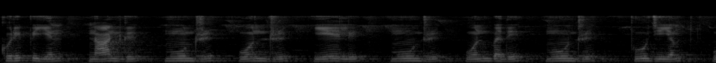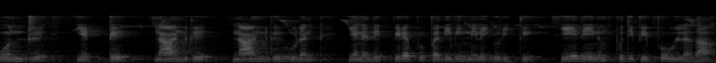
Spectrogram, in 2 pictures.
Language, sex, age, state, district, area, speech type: Tamil, male, 18-30, Tamil Nadu, Perambalur, rural, read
